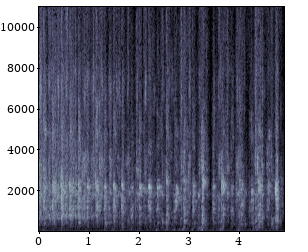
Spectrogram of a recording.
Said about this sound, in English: You got it in the shaker. You got ice. You're gonna shake vigorously. Just shake it till you feel the shaker get like cold to the touch.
